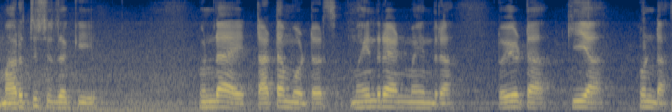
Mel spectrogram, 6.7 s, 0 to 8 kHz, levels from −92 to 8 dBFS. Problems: background sounds at intervals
